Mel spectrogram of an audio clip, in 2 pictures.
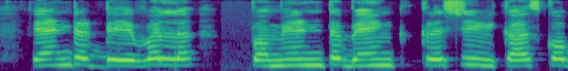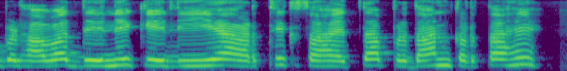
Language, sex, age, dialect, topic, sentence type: Hindi, female, 18-24, Awadhi Bundeli, banking, statement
